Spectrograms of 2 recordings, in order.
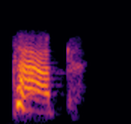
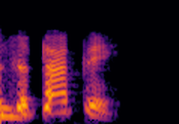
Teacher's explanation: Somehow consciously he flips a vowel between the S and the T, and then puts a vowel at the end of the P.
